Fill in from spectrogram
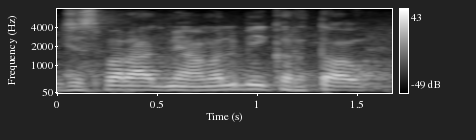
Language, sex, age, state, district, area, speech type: Urdu, male, 18-30, Uttar Pradesh, Saharanpur, urban, spontaneous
